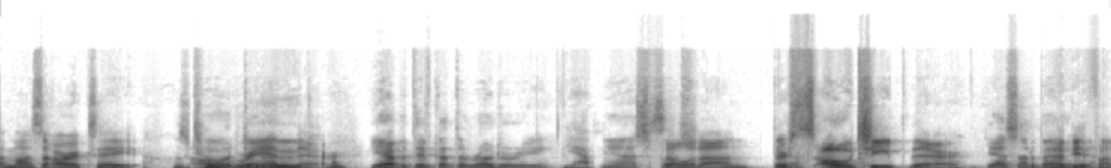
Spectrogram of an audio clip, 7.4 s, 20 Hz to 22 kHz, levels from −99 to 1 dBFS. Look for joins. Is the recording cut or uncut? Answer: cut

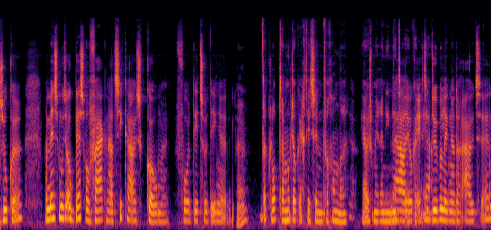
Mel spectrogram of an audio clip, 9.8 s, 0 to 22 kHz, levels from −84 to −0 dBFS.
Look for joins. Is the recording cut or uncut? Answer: cut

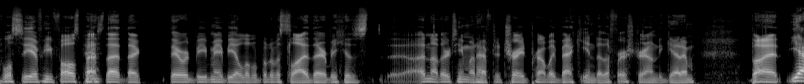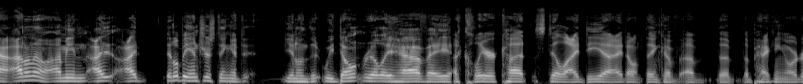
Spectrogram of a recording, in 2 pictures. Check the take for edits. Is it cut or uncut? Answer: cut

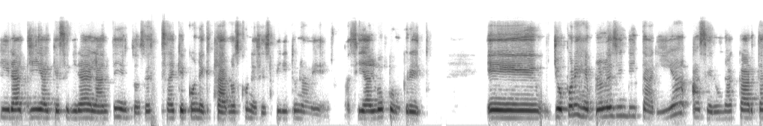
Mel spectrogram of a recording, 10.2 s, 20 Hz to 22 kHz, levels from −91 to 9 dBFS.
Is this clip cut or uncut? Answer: cut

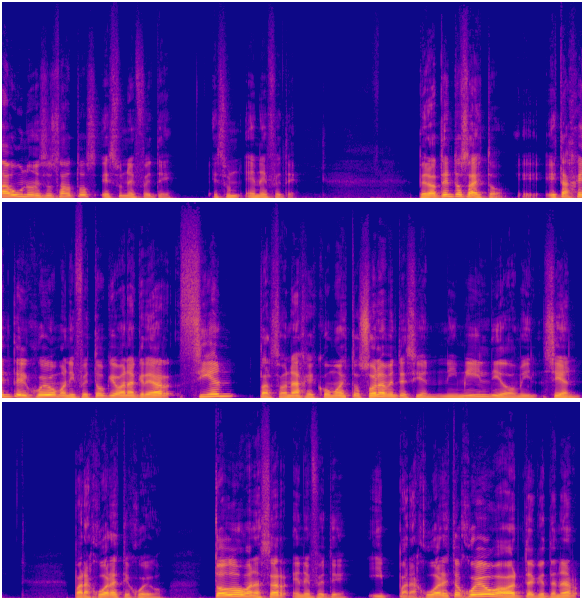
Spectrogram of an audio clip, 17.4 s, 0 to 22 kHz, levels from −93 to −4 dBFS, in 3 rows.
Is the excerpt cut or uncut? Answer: uncut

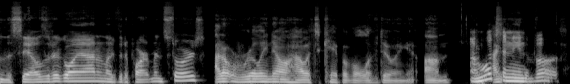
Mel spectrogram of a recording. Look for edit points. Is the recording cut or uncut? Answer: cut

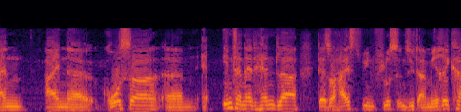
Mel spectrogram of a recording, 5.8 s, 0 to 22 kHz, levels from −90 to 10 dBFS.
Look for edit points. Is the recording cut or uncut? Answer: uncut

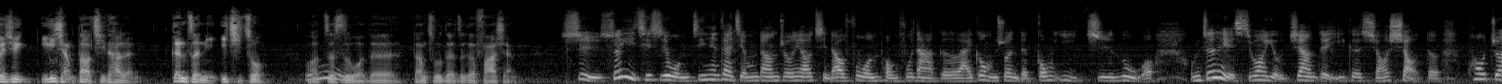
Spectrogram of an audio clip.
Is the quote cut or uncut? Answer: cut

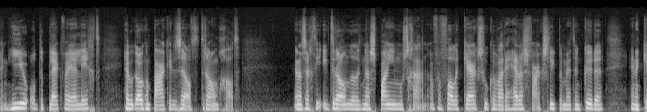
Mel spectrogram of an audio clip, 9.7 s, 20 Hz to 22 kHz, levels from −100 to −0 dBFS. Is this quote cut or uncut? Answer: uncut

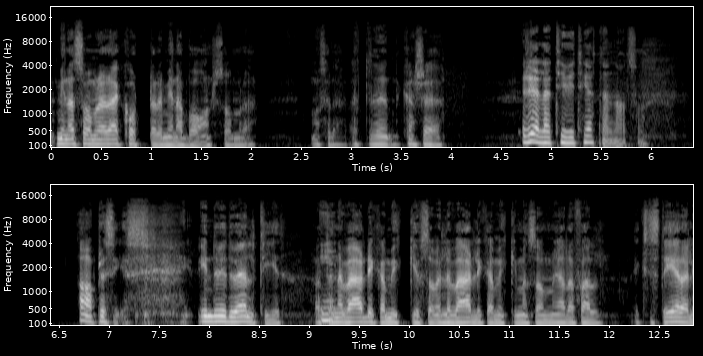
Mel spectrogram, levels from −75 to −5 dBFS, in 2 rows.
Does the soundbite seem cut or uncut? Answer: uncut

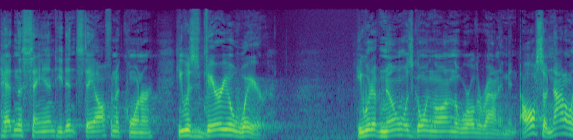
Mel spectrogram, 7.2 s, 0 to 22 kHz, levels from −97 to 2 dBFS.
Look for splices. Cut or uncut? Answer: uncut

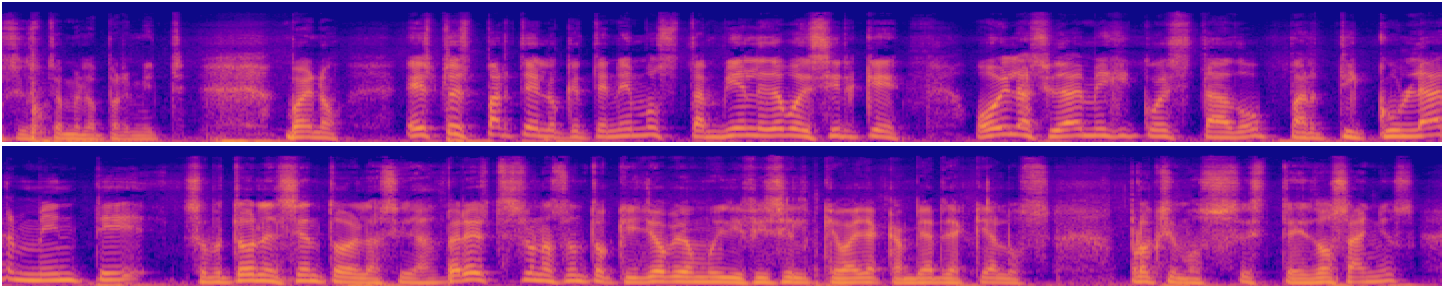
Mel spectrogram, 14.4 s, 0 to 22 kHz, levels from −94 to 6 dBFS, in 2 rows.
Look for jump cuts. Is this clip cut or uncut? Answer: cut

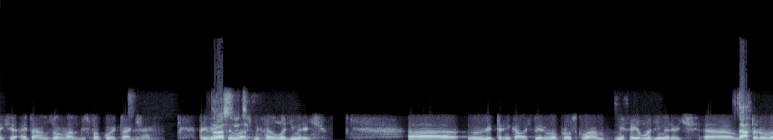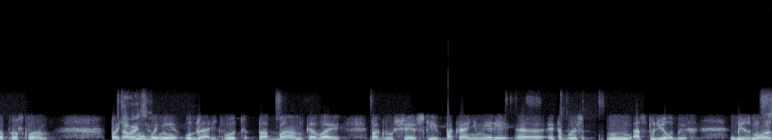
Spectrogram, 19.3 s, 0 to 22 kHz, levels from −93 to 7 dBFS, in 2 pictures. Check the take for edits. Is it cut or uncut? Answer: cut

